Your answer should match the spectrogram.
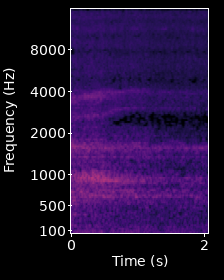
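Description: A faint, breathy exhalation that trails off over about a second and a half, leaving only low room noise.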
